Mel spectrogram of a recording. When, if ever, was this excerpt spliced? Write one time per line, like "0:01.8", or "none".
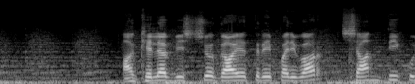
none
